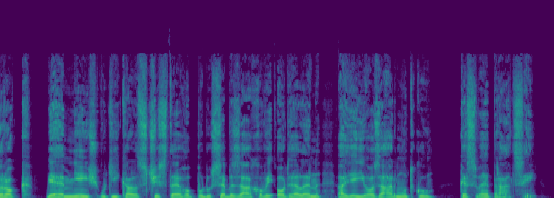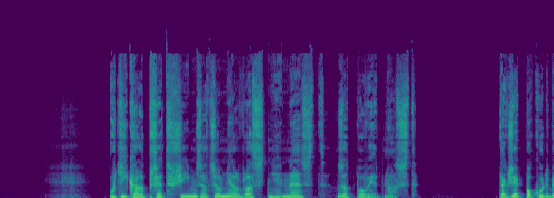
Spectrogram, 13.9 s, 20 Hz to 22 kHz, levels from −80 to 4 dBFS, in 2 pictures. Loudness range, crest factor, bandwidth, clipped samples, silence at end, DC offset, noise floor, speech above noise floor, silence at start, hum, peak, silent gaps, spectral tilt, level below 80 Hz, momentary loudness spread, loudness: 5 LU; 22 dB; 17 kHz; under 0.1%; 0 s; under 0.1%; -78 dBFS; 56 dB; 0 s; none; -2 dBFS; none; -5 dB/octave; -46 dBFS; 9 LU; -23 LUFS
